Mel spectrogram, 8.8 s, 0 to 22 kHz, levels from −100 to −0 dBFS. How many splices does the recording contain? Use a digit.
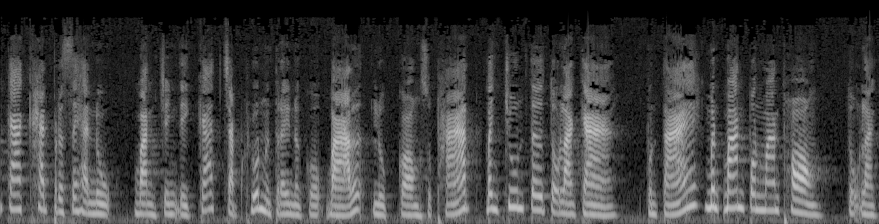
2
